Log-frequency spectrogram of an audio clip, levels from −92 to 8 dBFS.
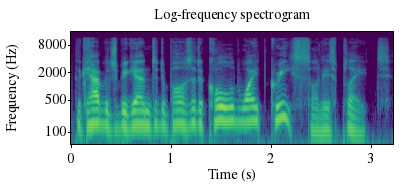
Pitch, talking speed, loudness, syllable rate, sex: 145 Hz, 225 wpm, -19 LUFS, 6.3 syllables/s, male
